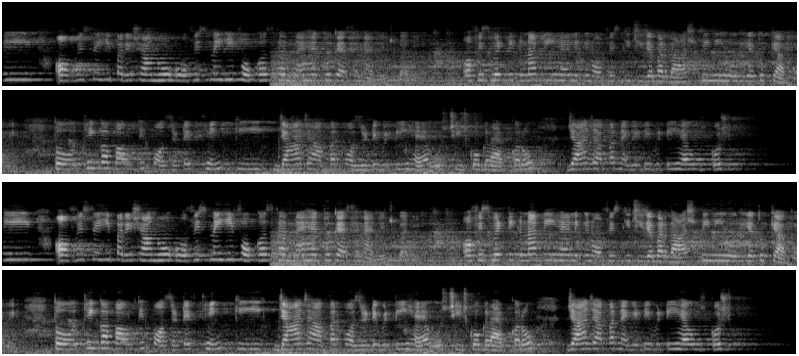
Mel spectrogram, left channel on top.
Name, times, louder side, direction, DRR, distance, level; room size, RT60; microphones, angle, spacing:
voice 1, 0.0-4.2 4.6-15.3, right 5 dB, 45° right, 9 dB, 1.5 m, -27 dB
sound 1, 2.7-13.3, right 2 dB, 25° right, 1.0 m, -38 dB
sound 2, 3.3-8.4 8.8-12.6, equal, 15° left, 2.8 m, -43 dB
sound 3, 5.4-14.5, left 1 dB, 45° left, 1.3 m, -45 dB
26.0 x 22.5 x 6.6 m, 1.1 s
head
